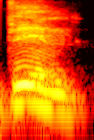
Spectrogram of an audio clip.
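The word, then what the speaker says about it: דין: is always equated with judgment or in Hebrews pronounced din which is from the same letters as Don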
